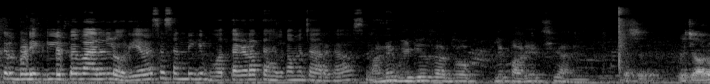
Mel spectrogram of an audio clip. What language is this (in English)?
Hindi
